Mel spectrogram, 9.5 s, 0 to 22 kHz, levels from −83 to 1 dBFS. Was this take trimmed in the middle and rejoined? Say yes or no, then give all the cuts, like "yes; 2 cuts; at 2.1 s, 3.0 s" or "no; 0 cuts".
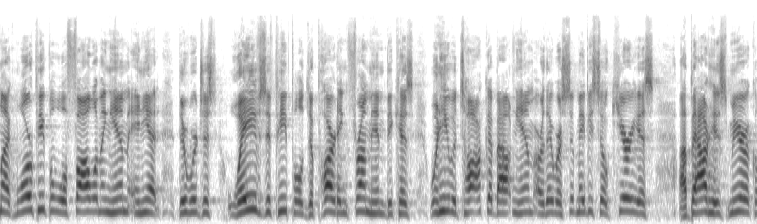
yes; 1 cut; at 6.4 s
